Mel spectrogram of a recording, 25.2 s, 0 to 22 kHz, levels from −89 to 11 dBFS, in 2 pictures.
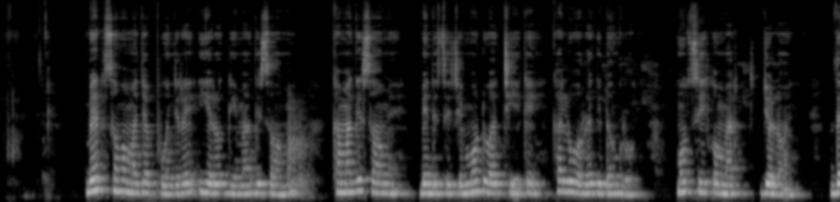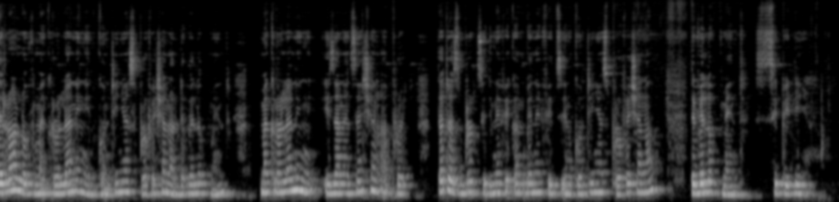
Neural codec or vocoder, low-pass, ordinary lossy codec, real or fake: none; none; none; real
